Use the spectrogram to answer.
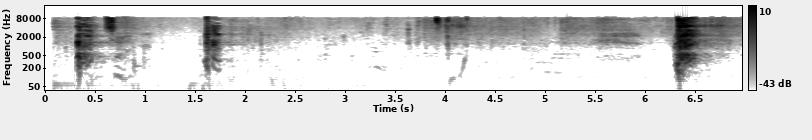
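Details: Coughing fit from an adult man (Australia's Treasurer, later tested negative for coronavirus) that stopped a speech: several harsh, scattered coughs with quiet gaps and faint room noise between them.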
